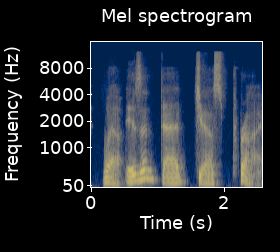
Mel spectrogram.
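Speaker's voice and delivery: put-on, mock-sarcastic tone. Recapping an episode, quoting its best line: mock-sarcastic. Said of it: "he says very sarkily".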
